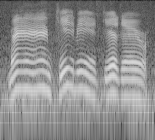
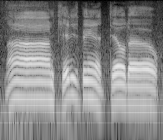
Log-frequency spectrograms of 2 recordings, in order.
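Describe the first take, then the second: First: It is said in an imitated cartoon character voice. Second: It is said in an ordinary speaking voice. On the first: The speaker calls it right. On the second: The speaker calls it wrong.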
